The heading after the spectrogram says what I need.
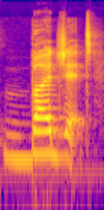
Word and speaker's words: budget: they make a budget notice the pronunciation of this word budge it budget they make a budget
